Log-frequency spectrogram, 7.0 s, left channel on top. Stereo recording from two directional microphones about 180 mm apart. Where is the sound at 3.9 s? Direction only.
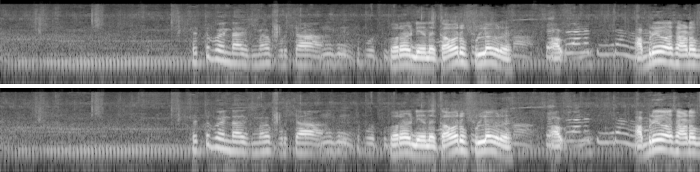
25° right (ahead or behind).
